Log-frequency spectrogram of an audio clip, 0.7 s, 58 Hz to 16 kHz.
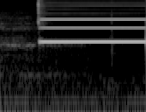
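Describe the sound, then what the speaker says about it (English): A multimeter continuity test beep starts abruptly and holds as one steady, high tone, loud and near. "2 metal tips. We get a beep."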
